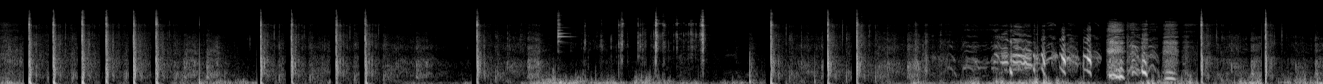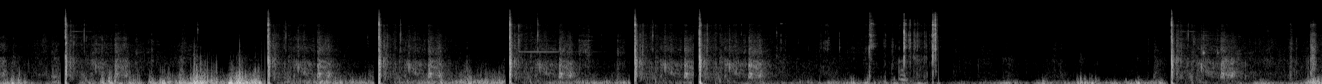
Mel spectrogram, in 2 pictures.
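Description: Semi-automatic pistol firing strings of rapid shots, several a second, with short gaps as the shooter moves between shooting positions during a USPSA stage run. A brief falling pitched sound comes a little past ten seconds in.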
